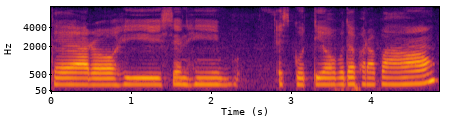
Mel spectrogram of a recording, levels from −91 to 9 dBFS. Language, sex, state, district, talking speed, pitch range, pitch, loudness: Chakma, female, Tripura, Dhalai, 110 wpm, 180-190 Hz, 185 Hz, -16 LUFS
